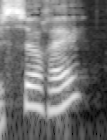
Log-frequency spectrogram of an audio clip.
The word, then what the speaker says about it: serait: Il serait, final T not pronounced.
